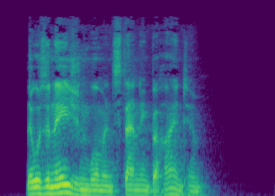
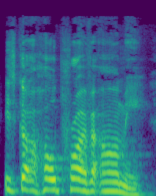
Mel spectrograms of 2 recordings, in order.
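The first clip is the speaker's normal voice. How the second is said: frantic; 10 semitones higher, 5 dB louder than usual. A narrator's reading. Pimp confessing in fear.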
